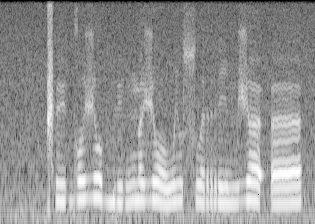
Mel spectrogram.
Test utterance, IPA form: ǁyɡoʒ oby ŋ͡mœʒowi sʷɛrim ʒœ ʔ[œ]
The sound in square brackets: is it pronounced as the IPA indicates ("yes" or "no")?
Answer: yes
